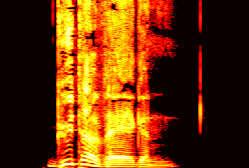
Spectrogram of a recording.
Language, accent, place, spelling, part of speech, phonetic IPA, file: German, Germany, Berlin, Güterwägen, noun, [ˈɡyːtɐˌvɛːɡn̩], De-Güterwägen.ogg
- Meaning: plural of Güterwagen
